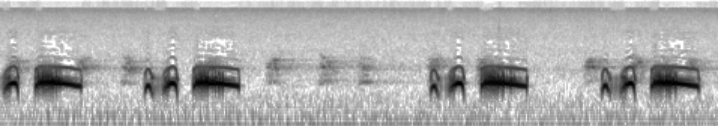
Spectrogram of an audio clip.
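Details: Ground-decoy spotted dove in rapid urging coo meant to stir wild males to fight. Four loud phrases about every two seconds, each two short clipped hoots followed by a longer, drawn-out falling coo, with soft fainter coos between.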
